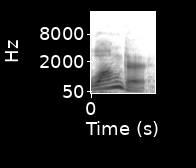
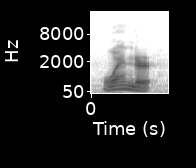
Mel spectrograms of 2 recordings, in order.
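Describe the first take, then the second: First: The first vowel sounds like in 'wander'. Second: The first vowel sounds like in 'one'. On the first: It means to roam about. The speaker calls it wrong. "不要读wonder，那变成流浪了" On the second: It means to be surprised. The speaker calls it right. "要读成one wonder"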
